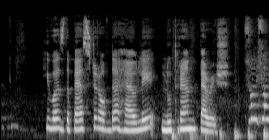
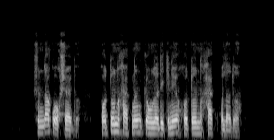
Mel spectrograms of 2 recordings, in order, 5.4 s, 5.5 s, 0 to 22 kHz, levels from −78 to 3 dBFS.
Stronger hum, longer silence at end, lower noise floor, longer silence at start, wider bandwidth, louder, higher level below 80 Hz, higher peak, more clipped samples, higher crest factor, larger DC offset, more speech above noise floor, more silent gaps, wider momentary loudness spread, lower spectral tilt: neither; second, 0 s vs 0.7 s; second, -56 dBFS vs under -90 dBFS; first, 0.95 s vs 0.7 s; first, 14.5 kHz vs 9.4 kHz; first, -16 LUFS vs -19 LUFS; first, -38 dBFS vs -68 dBFS; about the same, -2 dBFS vs -4 dBFS; neither; about the same, 14 dB vs 16 dB; neither; second, 40 dB vs over 72 dB; neither; about the same, 8 LU vs 9 LU; second, -4.5 dB/octave vs -6 dB/octave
